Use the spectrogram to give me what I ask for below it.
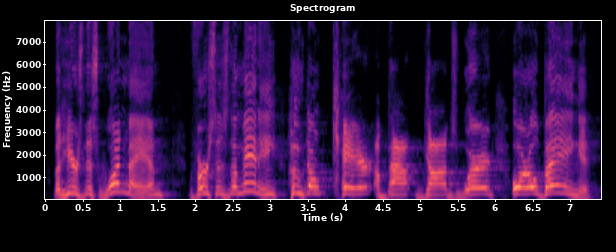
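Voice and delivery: forceful preaching. Acted. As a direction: press the point hard from the pulpit. Preaching about the lost world.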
